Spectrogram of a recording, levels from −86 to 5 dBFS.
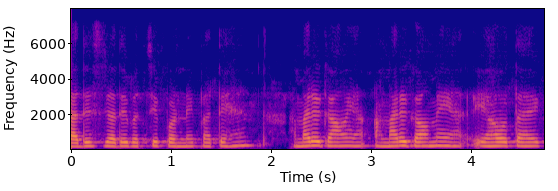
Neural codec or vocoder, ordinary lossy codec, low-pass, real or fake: codec, 16 kHz, 4.8 kbps, FACodec; none; 7.2 kHz; fake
